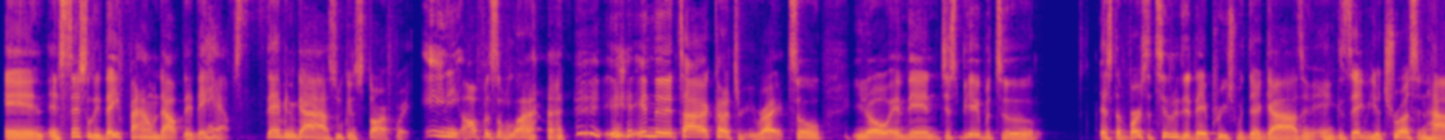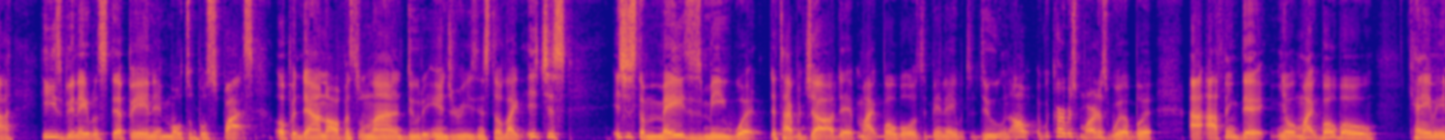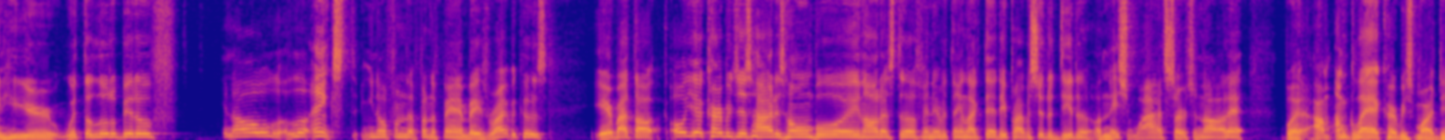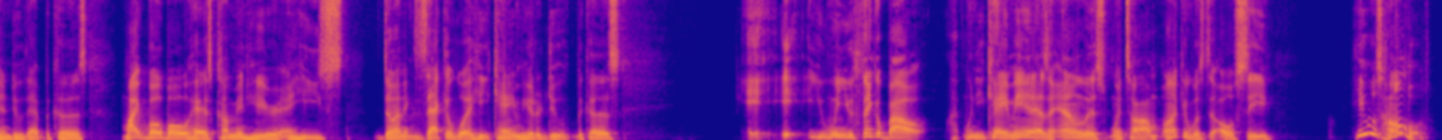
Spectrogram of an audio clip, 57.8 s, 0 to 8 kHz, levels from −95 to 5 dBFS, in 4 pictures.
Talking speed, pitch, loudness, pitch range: 210 wpm, 145 Hz, -23 LUFS, 125-170 Hz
